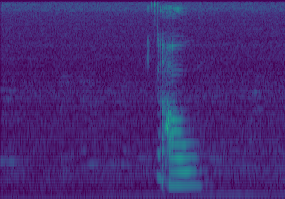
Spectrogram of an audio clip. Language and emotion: Russian, neutral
